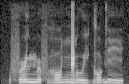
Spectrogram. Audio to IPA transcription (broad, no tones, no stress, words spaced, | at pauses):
fə˞lʲmə˞f ɦɔŋ͡ǁuːj ɡɔɡɾiː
